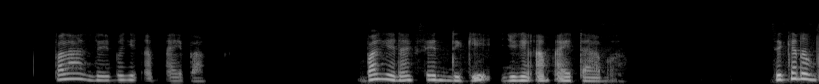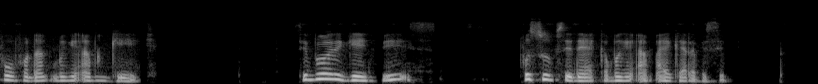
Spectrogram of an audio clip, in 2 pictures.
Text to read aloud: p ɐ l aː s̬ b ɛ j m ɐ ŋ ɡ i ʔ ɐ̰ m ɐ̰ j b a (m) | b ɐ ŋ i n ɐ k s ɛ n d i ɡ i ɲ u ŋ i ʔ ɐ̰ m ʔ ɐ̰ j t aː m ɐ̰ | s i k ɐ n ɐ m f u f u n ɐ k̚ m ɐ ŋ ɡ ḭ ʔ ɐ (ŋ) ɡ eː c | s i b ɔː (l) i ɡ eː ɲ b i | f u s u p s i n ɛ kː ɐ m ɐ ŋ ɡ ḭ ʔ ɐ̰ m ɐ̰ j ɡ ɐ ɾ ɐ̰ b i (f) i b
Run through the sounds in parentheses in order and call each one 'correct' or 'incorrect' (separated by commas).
incorrect, incorrect, incorrect, incorrect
